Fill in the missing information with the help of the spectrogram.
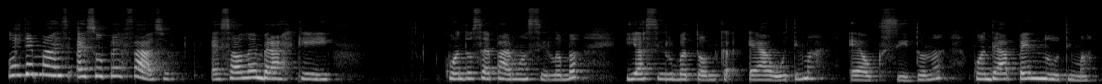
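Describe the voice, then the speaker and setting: A woman teacher giving a recorded grammar lesson to her students, patient and repetitive, checking in with "certo?" after nearly every point and sounding out syllables slowly. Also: high-pitched. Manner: patient, repeats "certo?" often.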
